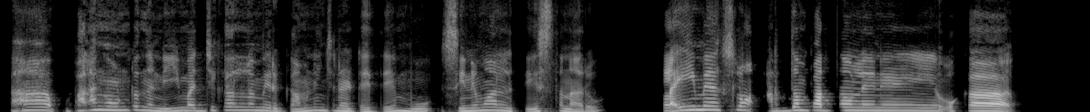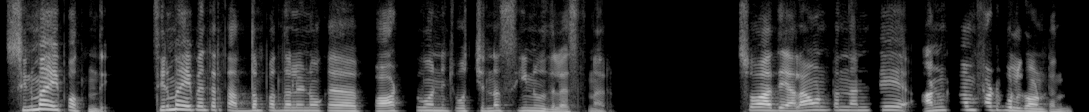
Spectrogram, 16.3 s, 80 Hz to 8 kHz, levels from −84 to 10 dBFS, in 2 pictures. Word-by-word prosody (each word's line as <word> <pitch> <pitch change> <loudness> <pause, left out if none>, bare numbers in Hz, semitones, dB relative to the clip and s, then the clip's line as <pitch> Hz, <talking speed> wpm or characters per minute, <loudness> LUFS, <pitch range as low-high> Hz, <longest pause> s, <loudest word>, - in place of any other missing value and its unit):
ఆ! - - -1 0.4
బలంగా 250 +1 -1
ఉంటుందండి. 235 -8 -4
ఈ - - -3
మధ్య 200 0 -5
కాలంలో 235 -1 -5
మీరు 190 -4 -4
గమనించినట్లయితే, 170 - -4
మూ 160 0 -2 0.3
సినిమాలని 195 +2 -2
తీస్తున్నారు, 165 -7 -1 0.5
క్లైమాక్స్‌లో 260 +2 +2 0.2
అర్థం 180 +8 -3
పర్థం 230 0 +1
లేని 215 -1 -2 0.5
ఒక - - -12 1.0
సినిమా 265 +7 +6
అయిపోతుంది. 270 - 0 0.4
సినిమా 270 +4 +3
అయిపోయిన 265 -2 +3
తర్వాత 255 -2 0
అర్ధం 180 +5 -1
పర్థం 215 -1 -1
లేని 210 0 -1
ఒక 205 - -3 0.3
పార్ట్ 190 +1 +4
1 215 -1 0
నుంచి 190 -2 -9
ఒక 185 - -7
చిన్న 185 +2 -2
సీన్ 195 0 -2
వదిలేస్తున్నారు. 120 - -4 1.0
సో, - - -3
అది 215 -1 +1
ఎలా 210 - +6
ఉంటుందంటే, 235 0 -5 0.3
అన్‌కంఫోర్టబుల్‌గా 245 -4 0
ఉంటుంది. 135 -7 -6
215 Hz, 140 wpm, -21 LUFS, 180-240 Hz, 1.0 s, సినిమా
